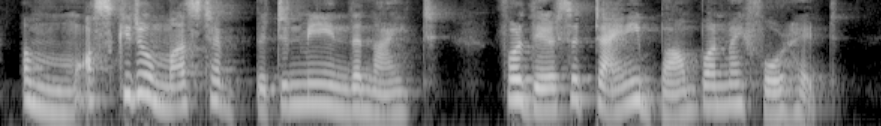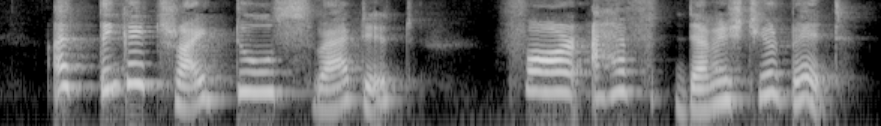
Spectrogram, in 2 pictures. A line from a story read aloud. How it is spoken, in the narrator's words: the tailor exclaimed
